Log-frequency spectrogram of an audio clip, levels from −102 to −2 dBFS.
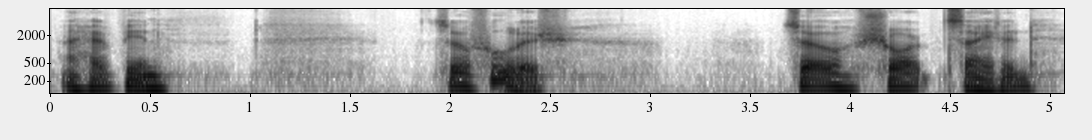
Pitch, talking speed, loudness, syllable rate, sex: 125 Hz, 70 wpm, -19 LUFS, 4.0 syllables/s, male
